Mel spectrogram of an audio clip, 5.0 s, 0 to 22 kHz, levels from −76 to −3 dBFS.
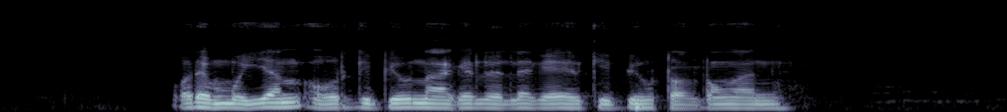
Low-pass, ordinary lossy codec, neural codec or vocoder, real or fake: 10.8 kHz; Opus, 32 kbps; vocoder, 44.1 kHz, 128 mel bands, Pupu-Vocoder; fake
